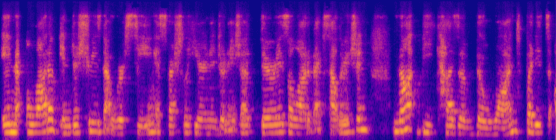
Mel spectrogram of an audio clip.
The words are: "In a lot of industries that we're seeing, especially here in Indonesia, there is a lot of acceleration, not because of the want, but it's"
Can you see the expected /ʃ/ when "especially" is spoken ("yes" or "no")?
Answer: yes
